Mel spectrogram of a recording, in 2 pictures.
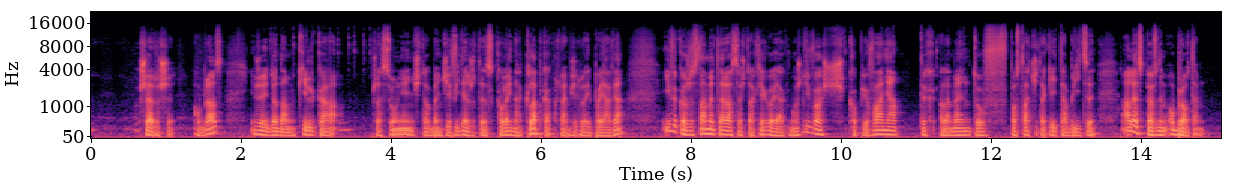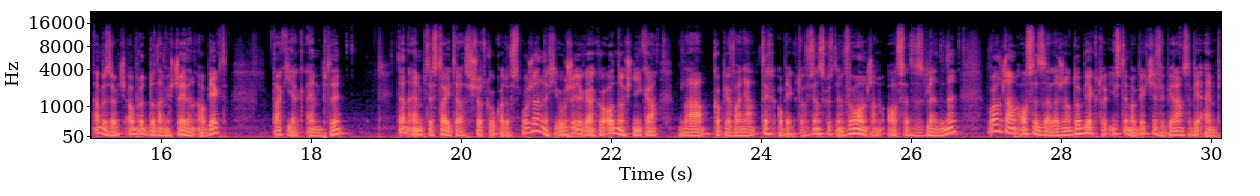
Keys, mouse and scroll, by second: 2.4-5.7 drag, 6.2 z, 8.1-13.4 drag, 15.9 shift+a, 22.7-24.6 right drag, 24.6-26.4 drag, 26.7-28.4 drag, 28.8-30.1 drag.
